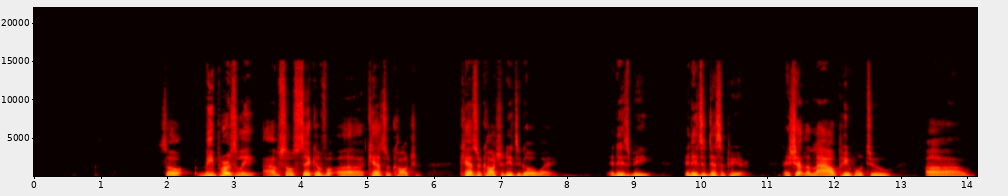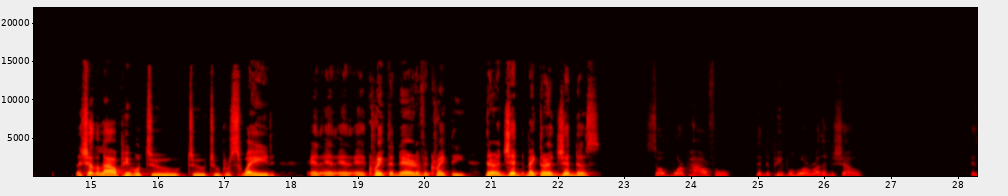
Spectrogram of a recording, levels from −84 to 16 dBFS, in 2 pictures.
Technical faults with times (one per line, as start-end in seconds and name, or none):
15.66-17.25 drift correction step
19.87-21.70 drift correction step
22.64-28.30 one channel inverted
